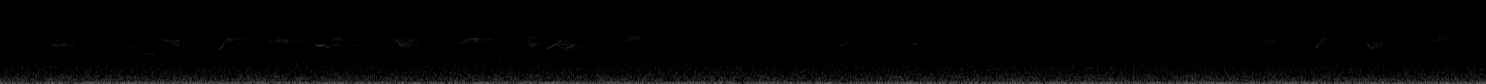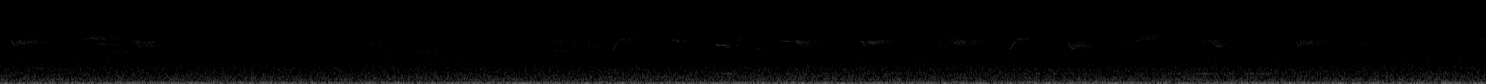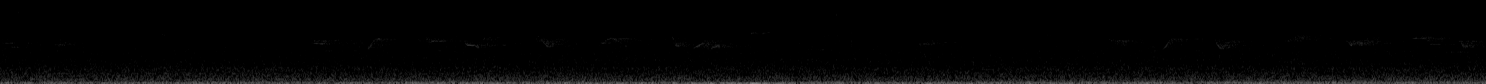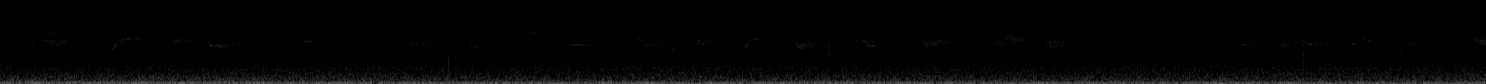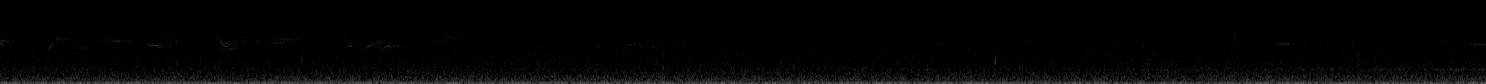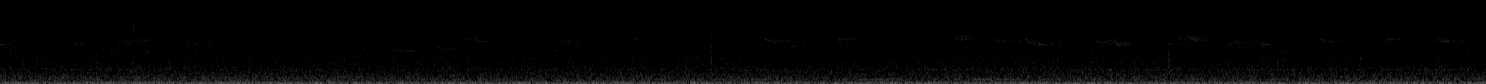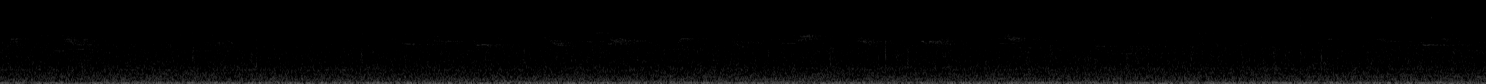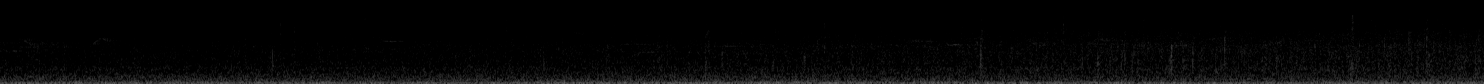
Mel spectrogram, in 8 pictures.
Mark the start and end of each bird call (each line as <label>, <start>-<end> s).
Scarlet Tanager (Piranga olivacea), 0.3-6.5 s
Wood Thrush (Hylocichla mustelina), 1.1-1.9 s
Scarlet Tanager (Piranga olivacea), 11.8-16.5 s
Scarlet Tanager (Piranga olivacea), 20.5-28.2 s
Wood Thrush (Hylocichla mustelina), 29.4-30.2 s
Scarlet Tanager (Piranga olivacea), 32.7-37.1 s
Eastern Wood-Pewee (Contopus virens), 37.1-37.7 s
Scarlet Tanager (Piranga olivacea), 40.6-47.3 s
Wood Thrush (Hylocichla mustelina), 48.5-49.5 s
Scarlet Tanager (Piranga olivacea), 50.6-64.4 s
Eastern Wood-Pewee (Contopus virens), 60.9-61.5 s
Wood Thrush (Hylocichla mustelina), 65.5-66.4 s
Scarlet Tanager (Piranga olivacea), 71.9-90.1 s
Scarlet Tanager (Piranga olivacea), 94.5-99.6 s
Scarlet Tanager (Piranga olivacea), 102.2-105.3 s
